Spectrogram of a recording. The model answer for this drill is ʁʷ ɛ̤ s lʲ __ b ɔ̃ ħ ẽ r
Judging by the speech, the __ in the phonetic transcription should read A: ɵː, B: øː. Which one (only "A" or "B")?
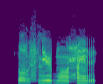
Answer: B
